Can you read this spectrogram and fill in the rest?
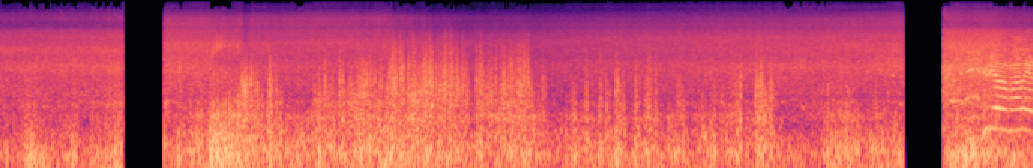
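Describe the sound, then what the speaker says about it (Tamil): Strong wind roars at Agaya Gangai waterfall in the Kolli Hills, a loud continuous buffeting rush mixed with falling water that fills the microphone, cut by two brief silent gaps. "காத்து பலமாக வீசுது."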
